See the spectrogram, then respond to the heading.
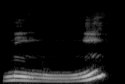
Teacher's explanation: the third tone is longer kasi going down and going up siya. May curve siya.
